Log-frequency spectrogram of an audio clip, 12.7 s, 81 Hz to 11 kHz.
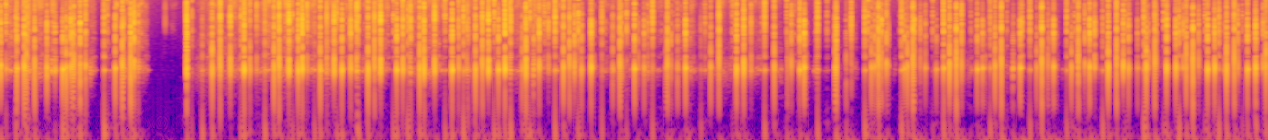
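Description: Long nails tap rapidly on an aroma candle container, producing a dense stream of sharp, dry clicks with a steady tone near 1 kHz, mixed with scratching and lid sounds. The taps are very short with almost no ring, and a brief silence falls near the two-second mark before the tapping resumes.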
